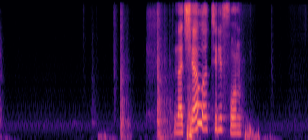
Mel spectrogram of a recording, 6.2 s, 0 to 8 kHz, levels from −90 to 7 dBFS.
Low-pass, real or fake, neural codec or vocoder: 7.2 kHz; fake; autoencoder, 48 kHz, 32 numbers a frame, DAC-VAE, trained on Japanese speech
